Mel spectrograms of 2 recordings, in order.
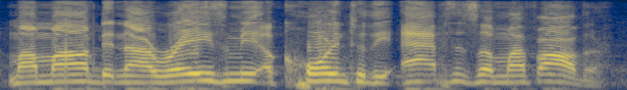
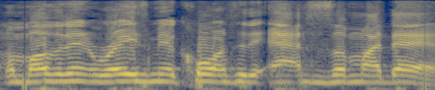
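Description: First: It is said slowly and deliberately. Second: It is said at a normal pace.

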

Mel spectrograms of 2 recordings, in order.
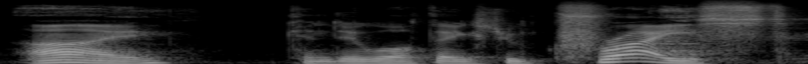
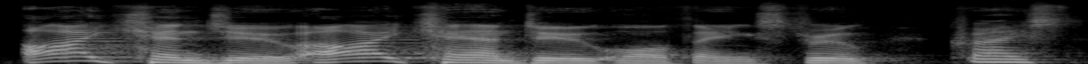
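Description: First: The stress falls on the word Christ. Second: The stress falls on the opening words. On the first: The focus is on the source of strength. The speaker calls it right. "wanted the emphasis on Christ more than on me" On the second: The focus is on the speaker's own ability. The speaker calls it wrong. "I kept placing the emphasis on I can do all things"

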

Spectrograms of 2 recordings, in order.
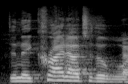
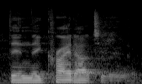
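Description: First: It is said forcefully, with strong emphasis. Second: It is said calmly, without much force.

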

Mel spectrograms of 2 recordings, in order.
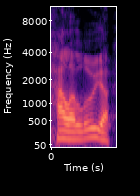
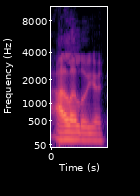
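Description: First: The word starts with a breathy h sound. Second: The word starts with a vowel, no h sound. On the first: The speaker calls it right. "It's Hal, it's a huh" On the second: The speaker calls it wrong. "people go, Alleluia"

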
